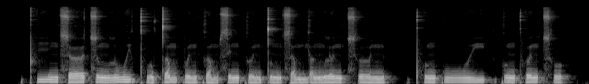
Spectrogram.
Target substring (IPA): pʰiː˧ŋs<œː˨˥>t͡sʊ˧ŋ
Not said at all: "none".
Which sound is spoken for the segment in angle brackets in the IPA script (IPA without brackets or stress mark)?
œː˨˥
